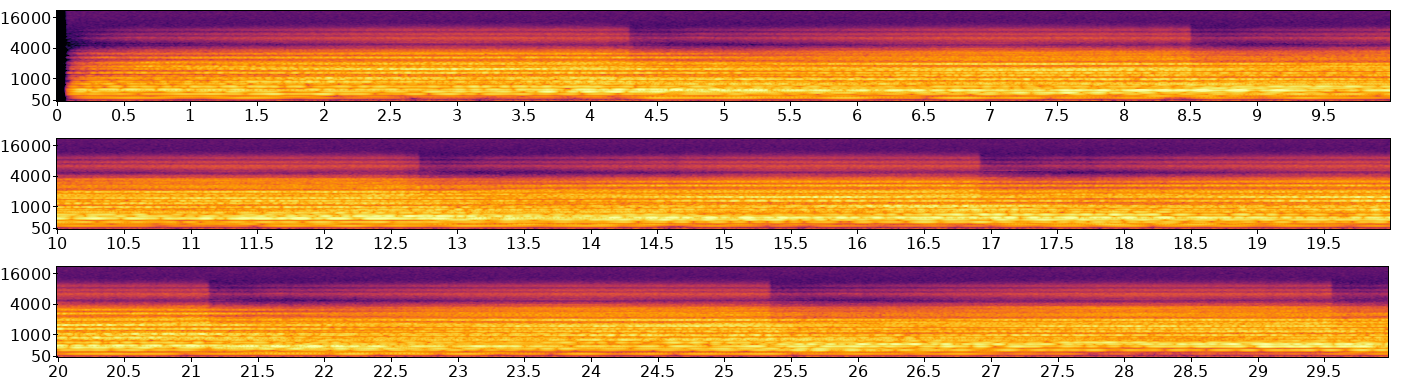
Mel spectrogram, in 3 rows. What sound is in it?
Music > Multiple instruments
chill background music #4
Chill background music for a variety of purposes. Failing to comply will result in your project, any type, being taken down.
